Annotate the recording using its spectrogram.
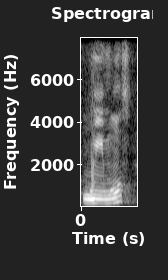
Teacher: es una palabra grave con acento en la penúltima sílaba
